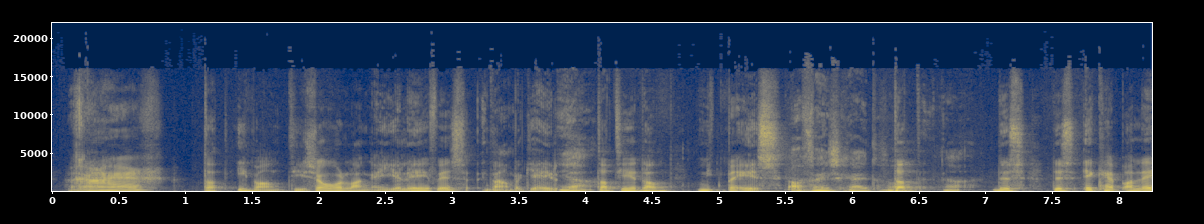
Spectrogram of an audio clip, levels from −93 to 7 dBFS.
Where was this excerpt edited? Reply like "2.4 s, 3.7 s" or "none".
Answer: 3.8 s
